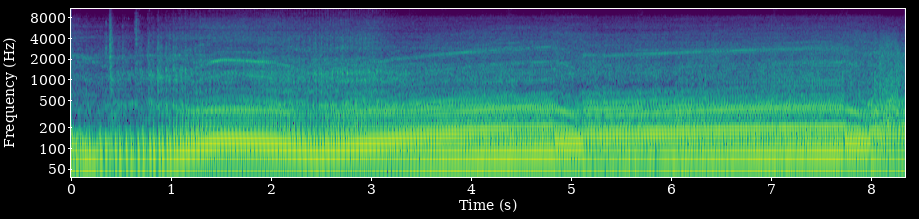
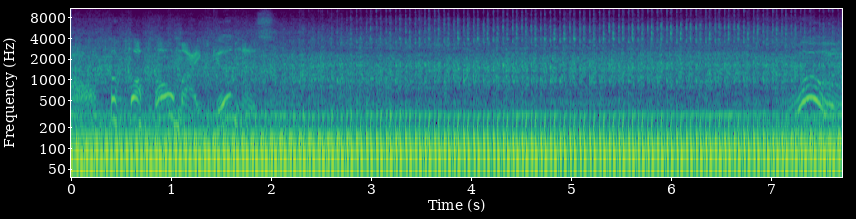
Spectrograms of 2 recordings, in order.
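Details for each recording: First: 1994 Yamaha Virago XV535 V-twin on a full-throttle test ride down a hill, droning at a flat pitch that stops climbing and won't exceed 55 mph; cause found to be failed carburetor vacuum diaphragms, later replaced. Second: 1994 Yamaha Virago XV535 V-twin just after carburetor vacuum diaphragms were replaced; steady, even low thump at idle, no stumbles or popping, crisp throttle response: normal running.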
